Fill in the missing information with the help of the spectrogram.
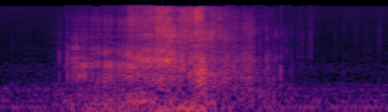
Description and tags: This is a coat zipper, unzipping all the way.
